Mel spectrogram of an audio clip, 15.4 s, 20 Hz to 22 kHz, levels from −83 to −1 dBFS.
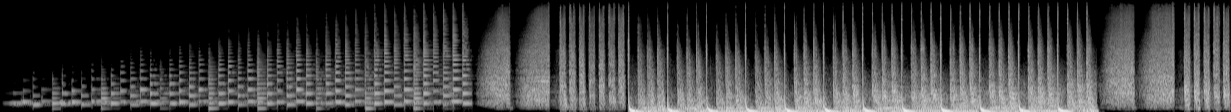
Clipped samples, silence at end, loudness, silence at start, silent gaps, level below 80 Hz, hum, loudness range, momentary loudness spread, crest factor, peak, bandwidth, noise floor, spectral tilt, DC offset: under 0.1%; 0 s; -21 LUFS; 0.15 s; none; -24 dBFS; none; 16 LU; 18 LU; 18 dB; -2 dBFS; 19 kHz; -39 dBFS; -5.5 dB/octave; under 0.1%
